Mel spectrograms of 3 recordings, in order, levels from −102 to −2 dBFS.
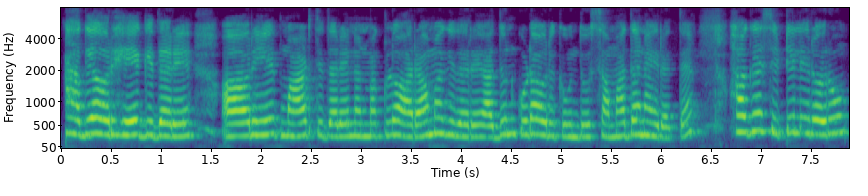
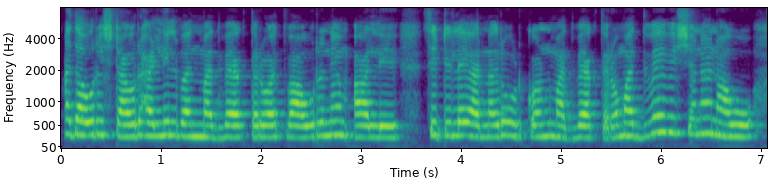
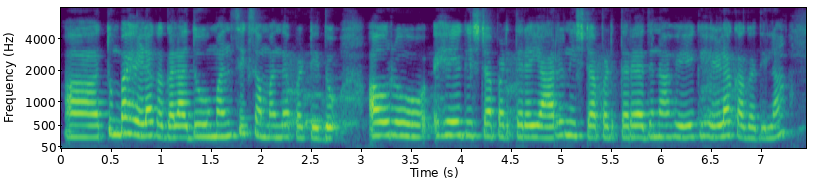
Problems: none marked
